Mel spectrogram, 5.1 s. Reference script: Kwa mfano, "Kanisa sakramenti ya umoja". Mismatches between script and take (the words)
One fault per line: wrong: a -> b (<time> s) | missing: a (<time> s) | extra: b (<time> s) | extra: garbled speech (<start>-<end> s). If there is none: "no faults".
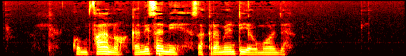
extra: ni (2.0 s)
